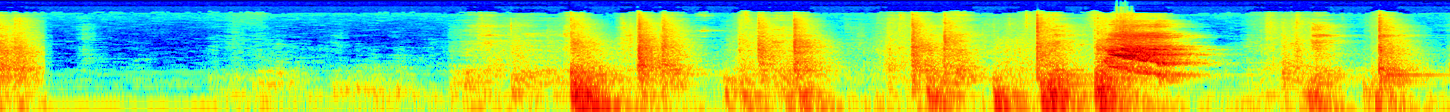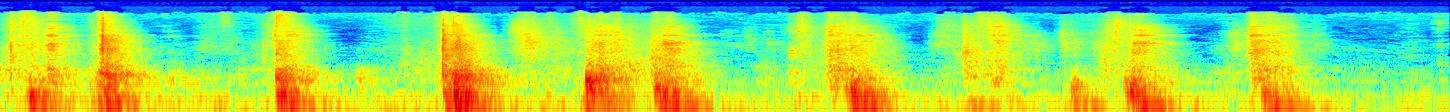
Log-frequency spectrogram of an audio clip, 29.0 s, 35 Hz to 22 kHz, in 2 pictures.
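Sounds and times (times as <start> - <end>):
feet stamping on floor: 5.1 - 11.7, 12.6 - 16.1, 17.2 - 21.7, 22.5 - 27.6.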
